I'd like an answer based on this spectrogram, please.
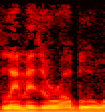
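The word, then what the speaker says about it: Les Misérables: a new wave of Les Miserables on videos yes that is how you pronounce it I feel as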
